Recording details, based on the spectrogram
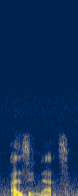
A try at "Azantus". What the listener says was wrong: You say Azinuts. Can't be. A double Z would be Azantus. Can't be Azinuts.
